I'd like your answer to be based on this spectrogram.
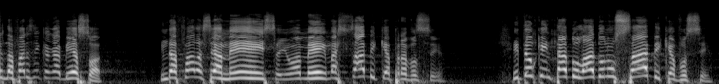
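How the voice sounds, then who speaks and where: A man with a Brazilian accent, a pastor preaching a fervent live sermon directly to his church congregation. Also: extremely high pitch. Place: church service.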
